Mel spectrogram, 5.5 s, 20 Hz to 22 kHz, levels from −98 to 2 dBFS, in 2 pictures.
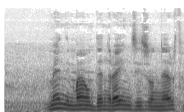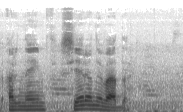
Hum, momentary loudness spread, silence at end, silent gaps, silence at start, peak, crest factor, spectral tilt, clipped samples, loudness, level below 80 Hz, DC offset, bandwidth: none; 20 LU; 0 s; none; 0.05 s; -4 dBFS; 18 dB; -7.5 dB/octave; under 0.1%; -23 LUFS; -46 dBFS; under 0.1%; 16 kHz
